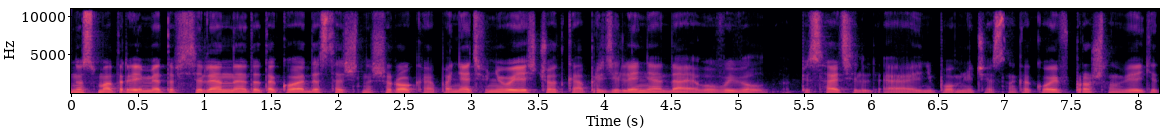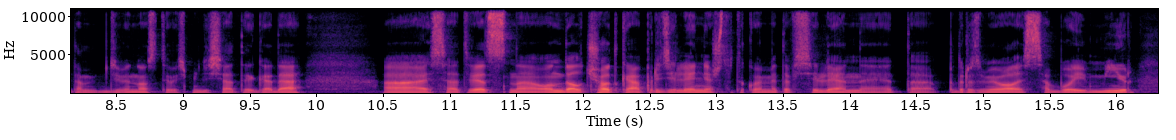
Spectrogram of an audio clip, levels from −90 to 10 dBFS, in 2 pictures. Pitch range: 95-110 Hz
